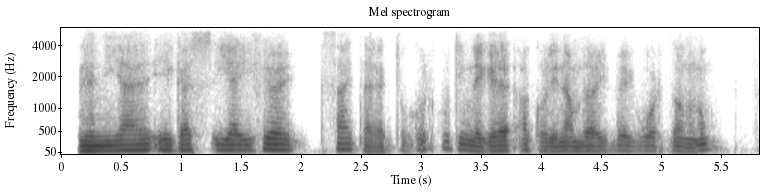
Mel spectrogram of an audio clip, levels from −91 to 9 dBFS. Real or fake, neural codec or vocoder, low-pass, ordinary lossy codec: fake; codec, 16 kHz in and 24 kHz out, 0.4 kbps, LongCat-Audio-Codec, fine tuned four codebook decoder; 5.4 kHz; Opus, 16 kbps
